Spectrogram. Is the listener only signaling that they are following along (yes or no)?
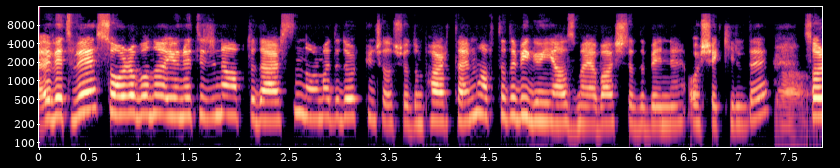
yes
